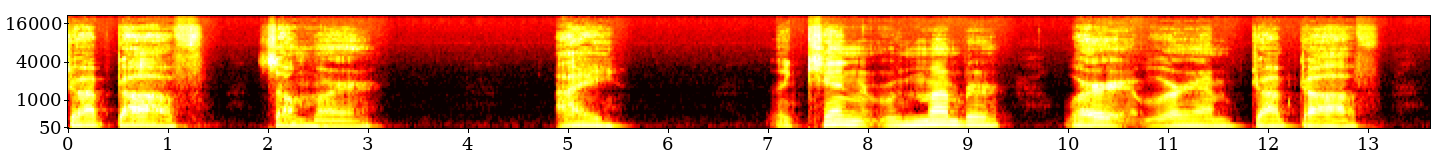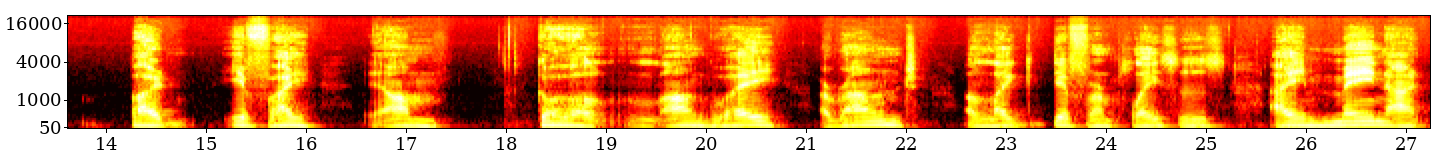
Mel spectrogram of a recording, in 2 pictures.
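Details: Acquired speech impairment in a 40-year-old man with severe traumatic brain injury from a car accident at 19, about 21 years earlier. The injury affected his thinking, processing time and speaking speed. He relearned to talk and has had speech therapy.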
